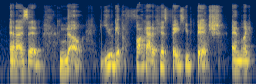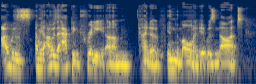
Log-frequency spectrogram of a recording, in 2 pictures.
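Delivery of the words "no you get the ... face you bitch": mock livid, furious, raised voice. Retelling telling off a woman who was grabbing a kid, retelling a raised voice. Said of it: "I raised my voice at her".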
